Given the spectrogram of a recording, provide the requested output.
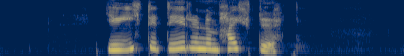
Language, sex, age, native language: Icelandic, male, 8, Icelandic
